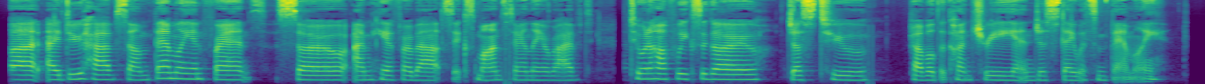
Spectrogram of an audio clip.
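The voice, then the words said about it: Australian accent. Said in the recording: “You sound Australian to me.”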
